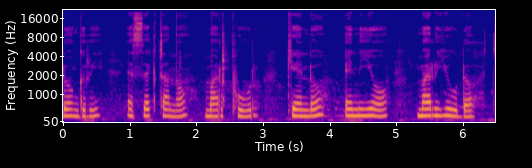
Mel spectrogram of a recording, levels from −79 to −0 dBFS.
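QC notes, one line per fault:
No faults were heard on listening.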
